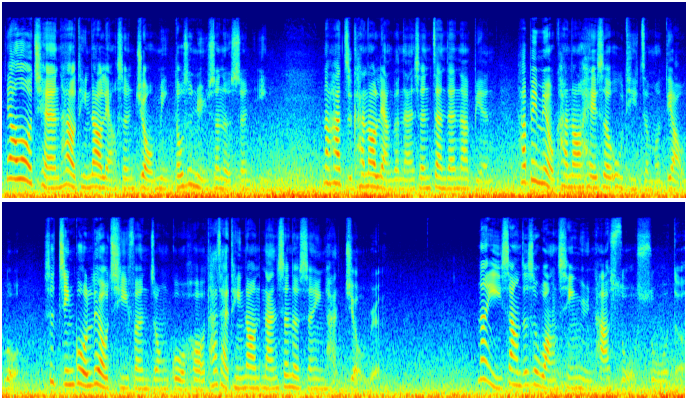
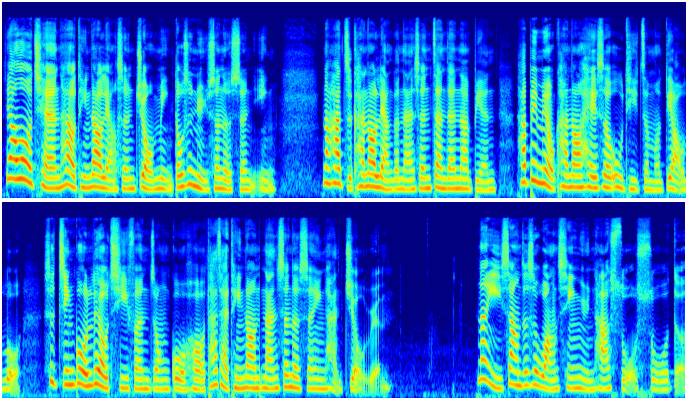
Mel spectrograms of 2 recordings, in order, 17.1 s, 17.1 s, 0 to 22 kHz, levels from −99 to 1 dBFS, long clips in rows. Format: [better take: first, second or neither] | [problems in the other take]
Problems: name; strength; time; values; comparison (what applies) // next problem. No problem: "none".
second | low rumble; noticeable; throughout; 15 dB below the speech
